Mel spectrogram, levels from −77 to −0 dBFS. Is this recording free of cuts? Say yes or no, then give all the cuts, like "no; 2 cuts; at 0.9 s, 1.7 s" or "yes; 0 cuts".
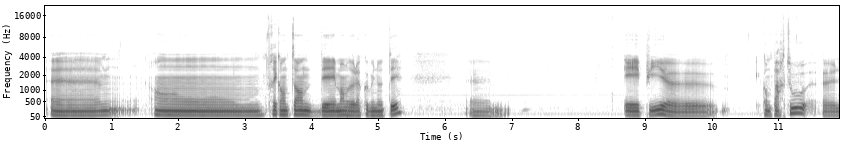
yes; 0 cuts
